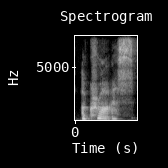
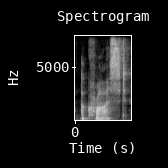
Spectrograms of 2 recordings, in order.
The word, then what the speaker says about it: across: very common word but sometimes you will hear native speakers say a crossed a crossed adding a T sound at the end of this word no you don't need a t here this word ends in s across a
